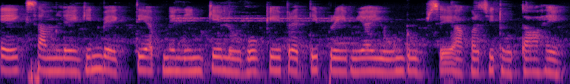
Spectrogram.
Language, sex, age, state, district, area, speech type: Hindi, female, 18-30, Madhya Pradesh, Harda, rural, read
